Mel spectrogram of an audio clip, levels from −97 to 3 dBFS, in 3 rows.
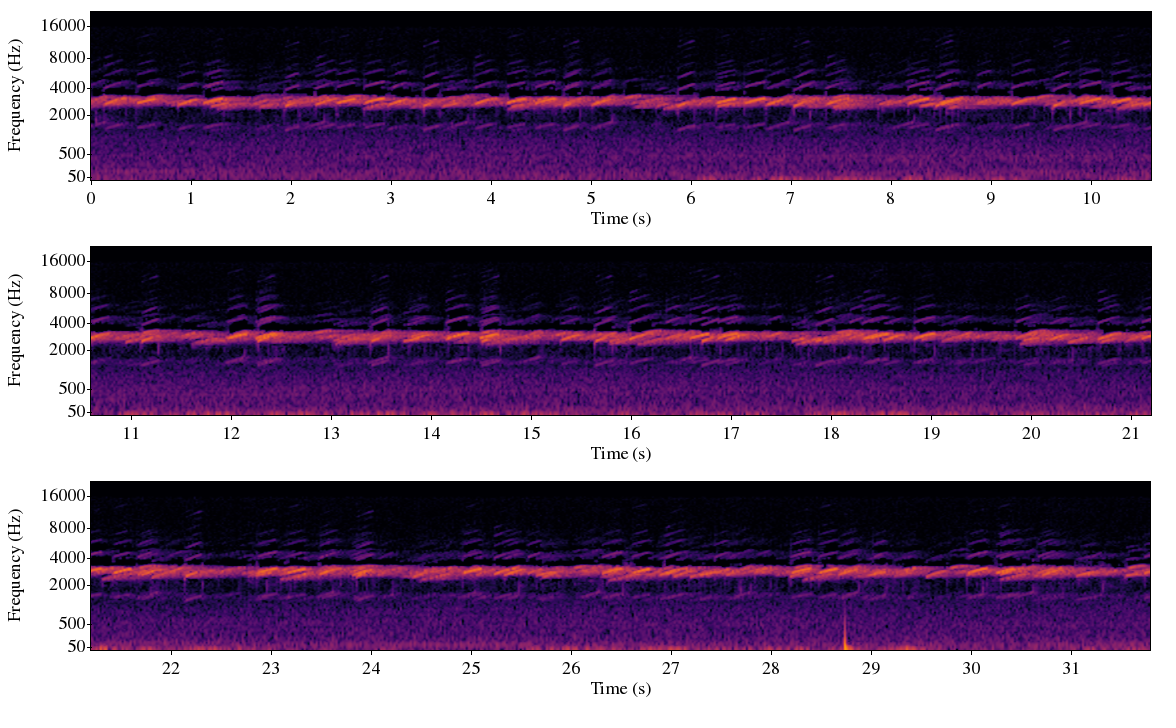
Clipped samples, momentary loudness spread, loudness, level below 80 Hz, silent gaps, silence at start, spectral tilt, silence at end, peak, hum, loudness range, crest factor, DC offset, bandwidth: under 0.1%; 10 LU; -33 LUFS; -56 dBFS; none; 0 s; -1 dB/octave; 0 s; -16 dBFS; none; 2 LU; 20 dB; under 0.1%; 16 kHz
